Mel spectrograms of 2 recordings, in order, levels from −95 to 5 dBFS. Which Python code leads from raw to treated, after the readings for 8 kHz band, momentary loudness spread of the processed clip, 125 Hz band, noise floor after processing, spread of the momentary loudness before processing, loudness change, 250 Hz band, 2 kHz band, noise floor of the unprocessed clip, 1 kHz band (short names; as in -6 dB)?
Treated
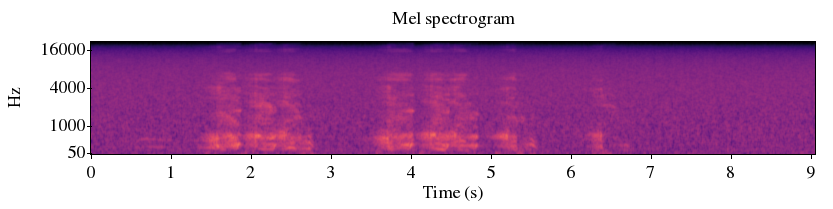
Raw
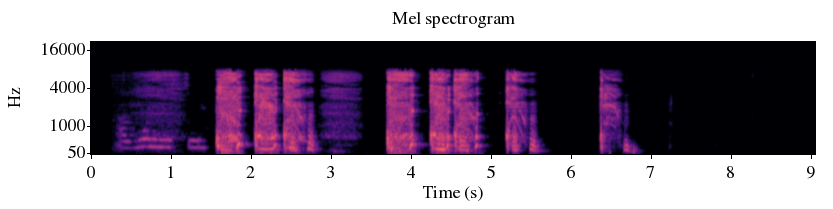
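+0.5 dB, 7 LU, -0.5 dB, -38 dBFS, 21 LU, -1.5 dB, +3.5 dB, +3.0 dB, under -85 dBFS, +4.5 dB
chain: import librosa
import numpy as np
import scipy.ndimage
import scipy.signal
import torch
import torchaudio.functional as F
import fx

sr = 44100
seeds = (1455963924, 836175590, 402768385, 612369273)

p1 = fx.spec_swells(x, sr, rise_s=0.62)
p2 = scipy.signal.sosfilt(scipy.signal.butter(4, 200.0, 'highpass', fs=sr, output='sos'), p1)
p3 = fx.high_shelf(p2, sr, hz=2600.0, db=-8.5)
p4 = fx.schmitt(p3, sr, flips_db=-33.0)
p5 = p3 + (p4 * librosa.db_to_amplitude(-8.5))
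p6 = fx.quant_dither(p5, sr, seeds[0], bits=6, dither='triangular')
y = np.interp(np.arange(len(p6)), np.arange(len(p6))[::2], p6[::2])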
